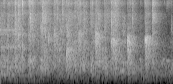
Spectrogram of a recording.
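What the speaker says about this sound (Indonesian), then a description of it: "Kita beri apresiasi tepuk tangan untuk yang maju di depan." A classroom of students claps briefly for classmates who presented at the front, a short, moderately close patter of hands with voices and room noise around it.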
